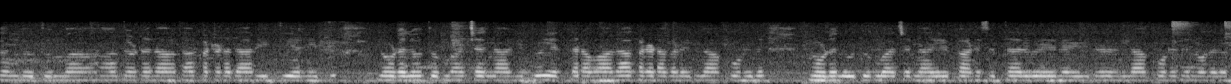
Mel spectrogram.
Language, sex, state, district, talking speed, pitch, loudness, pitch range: Kannada, female, Karnataka, Dharwad, 95 wpm, 195 Hz, -17 LUFS, 190-195 Hz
